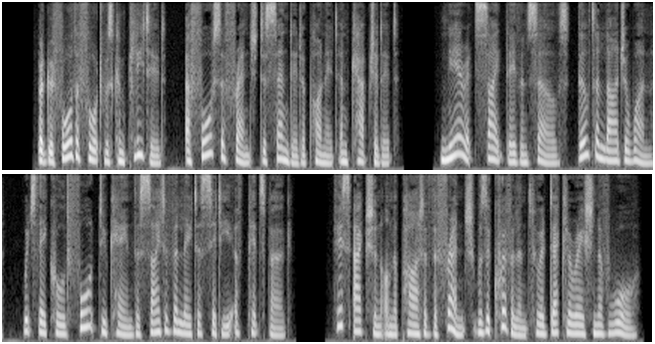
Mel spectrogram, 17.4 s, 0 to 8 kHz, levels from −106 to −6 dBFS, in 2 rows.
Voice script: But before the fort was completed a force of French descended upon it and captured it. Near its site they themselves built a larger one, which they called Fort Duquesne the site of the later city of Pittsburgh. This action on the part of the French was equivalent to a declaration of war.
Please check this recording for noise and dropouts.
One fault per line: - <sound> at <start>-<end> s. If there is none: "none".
none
